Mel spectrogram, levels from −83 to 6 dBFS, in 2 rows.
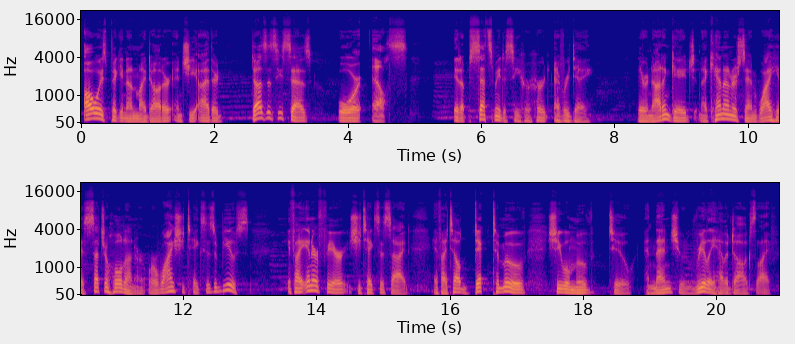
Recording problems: background chatter; faint; throughout; 2 voices, 30 dB below the speech

